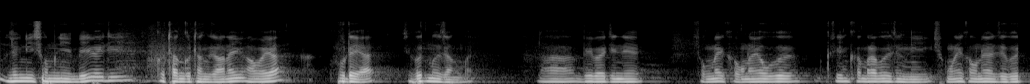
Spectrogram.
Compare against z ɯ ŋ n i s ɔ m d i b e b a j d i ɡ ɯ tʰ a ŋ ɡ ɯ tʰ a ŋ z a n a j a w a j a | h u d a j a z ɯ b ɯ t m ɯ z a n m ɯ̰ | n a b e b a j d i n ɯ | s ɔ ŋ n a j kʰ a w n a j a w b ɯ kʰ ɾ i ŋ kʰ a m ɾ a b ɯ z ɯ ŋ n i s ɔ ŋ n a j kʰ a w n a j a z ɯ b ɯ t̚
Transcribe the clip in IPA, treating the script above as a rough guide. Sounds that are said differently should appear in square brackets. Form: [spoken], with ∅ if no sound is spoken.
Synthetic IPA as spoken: z ɯ ŋ n i s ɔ m [n] i b e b a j d i ɡ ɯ tʰ a ŋ ɡ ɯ tʰ a ŋ z a n a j a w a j a | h u d a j a z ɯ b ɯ t m ɯ z a [ŋ] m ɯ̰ | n a b e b a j d i n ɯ | s ɔ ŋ n a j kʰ a w n a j a w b ɯ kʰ ɾ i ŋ kʰ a m ɾ a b ɯ z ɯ ŋ n i s ɔ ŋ n a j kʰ a w n a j a z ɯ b ɯ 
